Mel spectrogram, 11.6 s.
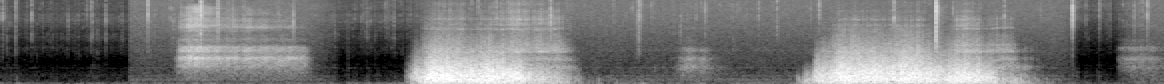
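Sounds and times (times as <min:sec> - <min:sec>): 
light airy breath intake: 0:01.8 - 0:03.2, 0:04.1 - 0:05.8, 0:06.8 - 0:07.2, 0:08.0 - 0:10.4, 0:11.2 - 0:11.6
soft breath blown out as a finish: 0:04.1 - 0:05.8, 0:08.0 - 0:10.4.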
